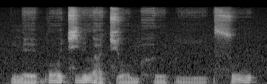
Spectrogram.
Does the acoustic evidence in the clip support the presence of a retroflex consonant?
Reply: no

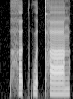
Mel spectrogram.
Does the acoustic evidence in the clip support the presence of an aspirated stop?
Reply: yes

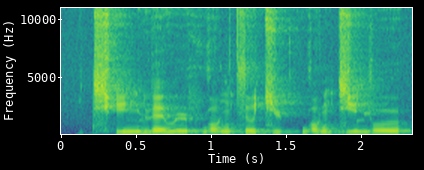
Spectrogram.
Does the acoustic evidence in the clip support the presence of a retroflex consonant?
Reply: yes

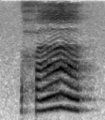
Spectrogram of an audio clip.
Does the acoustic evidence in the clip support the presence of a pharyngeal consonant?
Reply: yes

